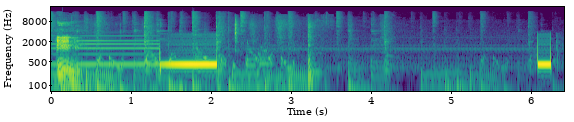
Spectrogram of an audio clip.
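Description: A phone being dialed to call a plumbing (VVS) firm, with quick bursts of dialing tones followed by a steady ringing tone that repeats after a pause, over faint background activity.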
